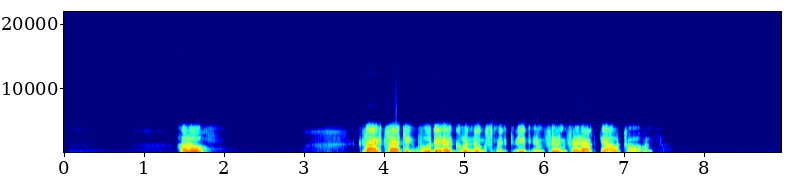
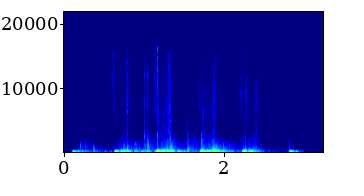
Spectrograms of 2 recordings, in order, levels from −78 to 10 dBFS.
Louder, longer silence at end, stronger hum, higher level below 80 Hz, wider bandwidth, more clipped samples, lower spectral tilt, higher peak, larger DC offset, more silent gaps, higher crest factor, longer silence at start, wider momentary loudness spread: first, -18 LUFS vs -35 LUFS; first, 1.6 s vs 0.3 s; first, 50 Hz at -50 dBFS vs none; second, -60 dBFS vs -30 dBFS; first, 4.8 kHz vs 3.1 kHz; neither; about the same, -9 dB/octave vs -8 dB/octave; first, -2 dBFS vs -8 dBFS; neither; neither; about the same, 18 dB vs 20 dB; first, 1.45 s vs 0.1 s; second, 13 LU vs 16 LU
